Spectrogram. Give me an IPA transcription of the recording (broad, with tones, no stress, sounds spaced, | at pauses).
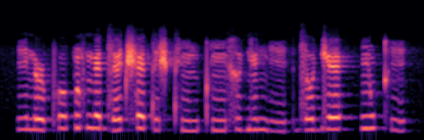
i˨ n ə˞˨ pʰ o˦ p ə̃˦ f ŋ ɛ˦ d͡z ɛ˨˦ t͡ʃʰ ɛ˦ t i˨ ʃ tʰ ĩː˨ ŋ pʰ ĩː˨ x ɨ˦ ɡʲ ə̃˦ i̯ ŋ iː˨ | d͡z ɤ˦ ɡʲ ɛ˦ | ĩ˦ w kʰ i˨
